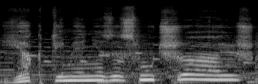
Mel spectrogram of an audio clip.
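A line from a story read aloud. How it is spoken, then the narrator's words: Sighing. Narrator (Belarusian): уздыхнула лыжка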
